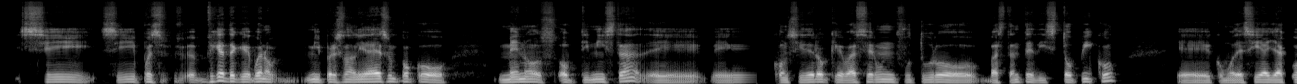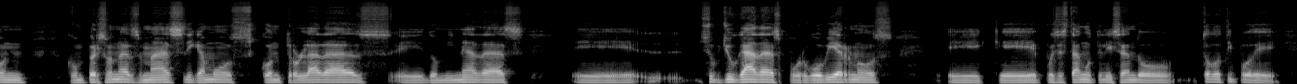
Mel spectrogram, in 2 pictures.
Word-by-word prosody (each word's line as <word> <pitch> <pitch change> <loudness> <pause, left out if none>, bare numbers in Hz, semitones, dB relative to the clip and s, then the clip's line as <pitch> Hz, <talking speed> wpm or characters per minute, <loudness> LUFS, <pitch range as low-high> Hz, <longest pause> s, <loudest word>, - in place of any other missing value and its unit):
Sí, 115 -2 -3
sí, 120 +3 -4
pues 120 -2 -1 0.2
eh, - - -1
fíjate 140 +4 +5
que, 120 0 +1
bueno, 130 -2 +1 0.2
mi 115 +1 -1
personalidad 115 +3 +3
es 130 - +2
un 135 -3 -3
poco 130 -1 +1 0.5
menos 115 +1 0
optimista, 120 +9 -1
eh, 95 - -4
eh, 110 0 -7
considero 105 +3 +1
que - - -1
va 100 +1 +3
a - - +4
ser 115 +3 -1
un 115 -1 -1
futuro 105 0 +1
bastante 110 +2 -3
distópico, 130 - -3 0.5
eh, 90 +1 -1
como 90 0 -4
decía 105 +4 +3
ya 105 0 +5
con 105 -3 -2 0.4
con 100 0 -4
personas 110 0 +1
más, 105 0 +3
digamos, 110 -1 -2
controladas, 105 0 +1
eh, 95 0 -4
dominadas, 105 +1 0 0.4
el 95 0 -6
subyugadas 115 -1 +4
por 100 0 -3
gobiernos, 105 0 +3 0.5
eh, 95 -1 -3
que, 100 0 +1
pues, 110 -3 -2
están 110 +3 0
utilizando 105 -2 -1 0.2
todo 120 -1 0
tipo 110 -2 -2
de 85 -3 -2
105 Hz, 115 wpm, -23 LUFS, 100-115 Hz, 0.5 s, fíjate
